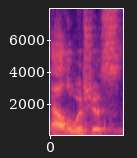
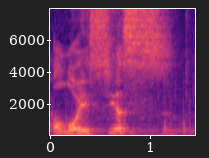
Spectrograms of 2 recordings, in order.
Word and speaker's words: Aloysius: lardner and aloysius minch it is pronounced aloysius not eloyus thanks for the good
